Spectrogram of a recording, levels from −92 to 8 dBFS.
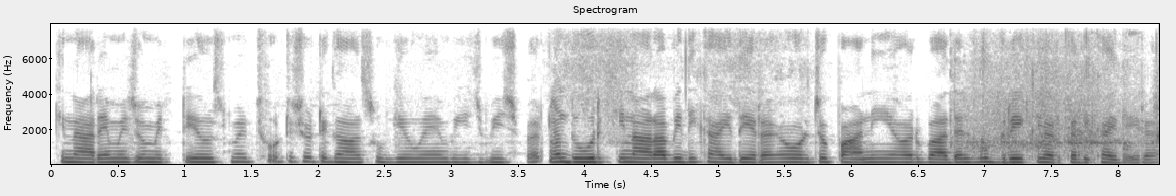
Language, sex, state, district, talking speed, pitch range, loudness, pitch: Hindi, female, Chhattisgarh, Bilaspur, 240 wpm, 195-205 Hz, -30 LUFS, 200 Hz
